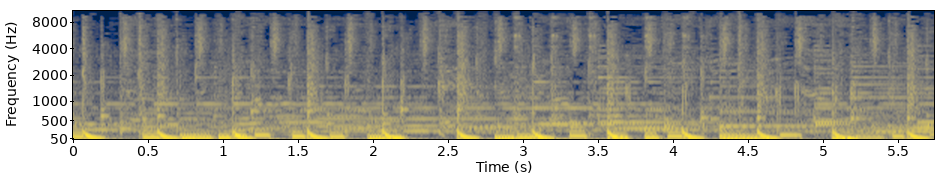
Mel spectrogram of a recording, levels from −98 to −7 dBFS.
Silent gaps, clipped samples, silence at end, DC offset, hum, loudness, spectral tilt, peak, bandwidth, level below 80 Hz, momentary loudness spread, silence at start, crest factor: none; under 0.1%; 0 s; under 0.1%; none; -19 LUFS; -6 dB/octave; -4 dBFS; 10.5 kHz; -18 dBFS; 3 LU; 0 s; 12 dB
